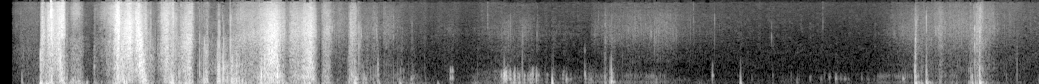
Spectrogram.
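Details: Loud rumbling and bubbling, then scattered small gurgles and pops, with some handling and background noise; stomach growling (borborygmi).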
